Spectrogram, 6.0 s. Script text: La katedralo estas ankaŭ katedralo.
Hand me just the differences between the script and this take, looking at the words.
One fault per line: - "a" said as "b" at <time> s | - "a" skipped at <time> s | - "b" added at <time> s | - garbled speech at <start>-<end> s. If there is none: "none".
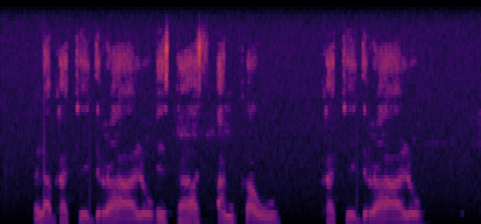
none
